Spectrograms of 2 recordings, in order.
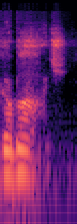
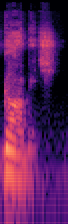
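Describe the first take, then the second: First: It is said in a put-on French accent. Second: It is said in the speaker's ordinary accent.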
